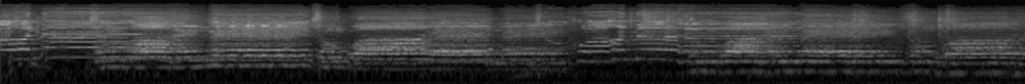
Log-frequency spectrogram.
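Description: Mixed choir of women, men and boys singing together in held, multi-part phrases, with short breaks between phrases about four and seven seconds in.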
